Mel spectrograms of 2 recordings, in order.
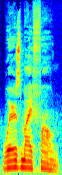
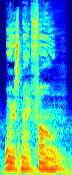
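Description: First: Very slow, drawn-out "Where's my phone?" sounding irritated; annoyed. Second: Forced sexy voice. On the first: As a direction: drag it out like you're fed up. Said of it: "It was, like, annoyed". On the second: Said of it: "that was a bit forced". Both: Shown as a demonstration.

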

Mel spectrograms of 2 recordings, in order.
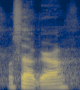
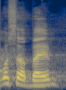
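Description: First: Imitating a smooth late-night flirt; late-night smooth guy. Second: Lightly voiced casual daytime greeting; a hint of a guy texting at noon; mild imitation of a casual guy. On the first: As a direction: play the guy calling at two A M. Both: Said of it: "He wasn't talking like that at two P M".

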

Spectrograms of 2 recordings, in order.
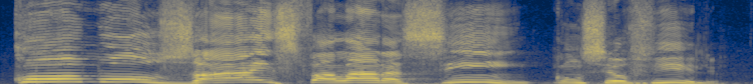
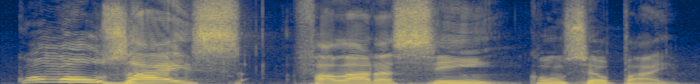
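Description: First: Slow, higher, shouted hammed-up rebuke; theatrical shouted reproach for laughs; mock outraged shout. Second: Slow, louder theatrical reproach; hammed-up scolding for a live audience; mock lofty rebuke. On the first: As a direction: bellow like an offended stage monarch. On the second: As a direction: scold like a stage king, half in jest. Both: Mock archaic rebuke, repeated.

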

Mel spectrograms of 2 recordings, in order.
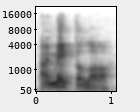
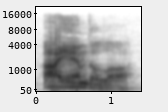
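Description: First: Said in the usual way. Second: Slow, toned-down lawman impression; Judge Dredd. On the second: Reader repeating the movie impression, slow stern lawman. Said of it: "do my quick Judge Dredd".

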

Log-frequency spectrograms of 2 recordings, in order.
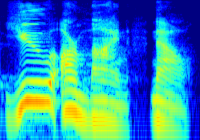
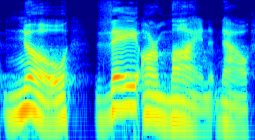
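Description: First: Slow, steady and sure; tender claim. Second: Slow, steady protective voice; firm claim. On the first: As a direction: speak it like a promise. Jesus says to you. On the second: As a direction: shield them with your words. Jesus claims us from wrath. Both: Acted.

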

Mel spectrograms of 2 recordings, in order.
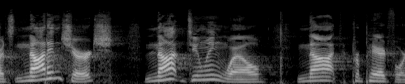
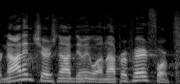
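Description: First: Slow, each "not" leaned on hard; slow stressed list. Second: Said in the usual way. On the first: Shown as a demonstration. Pastor presenting three knots to congregation, "not" stressed slowly. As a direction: lay out "not in church", "not doing well", "not prepared for" slowly with "not" punched. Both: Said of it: "Here they are".

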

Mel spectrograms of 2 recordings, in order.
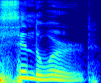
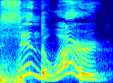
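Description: First: Said in the usual way. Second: Slow, drawn-out disbelief; incredulous echo. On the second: Retold or imitated. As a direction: repeat SEND THE WORD slowly, as if you can't believe it. Friend echoes it in disbelief.

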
